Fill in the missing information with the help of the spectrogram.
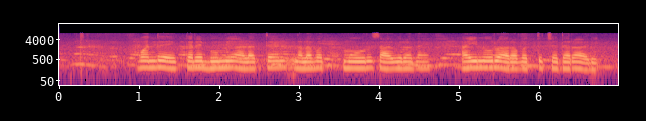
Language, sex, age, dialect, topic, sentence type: Kannada, female, 18-24, Mysore Kannada, agriculture, statement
